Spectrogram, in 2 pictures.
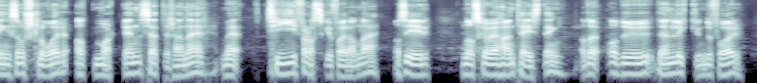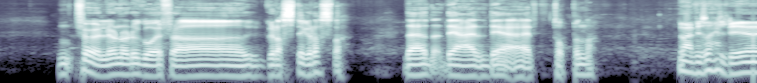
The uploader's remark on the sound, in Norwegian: Oslo Whiskyfestival 2023. Det blir høylydt og torvrøyk på flere språk når de to kaster seg ut i tre etasjer med whiskyboder.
